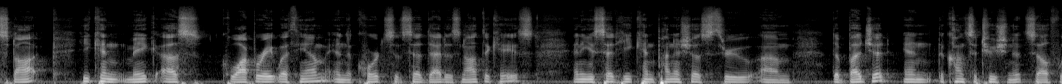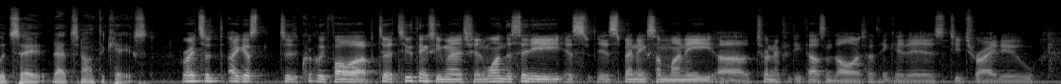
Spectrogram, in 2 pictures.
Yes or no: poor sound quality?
no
